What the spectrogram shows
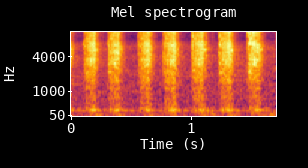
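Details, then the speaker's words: IBM Selectric 1 typewriter after a stiff, sticky keyboard was flushed, oiled and blown out: even, crisp keystrikes at about five per second with single clean hits and no more doubling; working properly. "But this keyboard is really sticky, but it's feeling really good now."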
